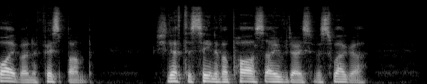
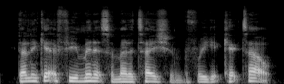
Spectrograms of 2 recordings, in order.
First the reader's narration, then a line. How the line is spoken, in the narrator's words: Astride laughed and said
